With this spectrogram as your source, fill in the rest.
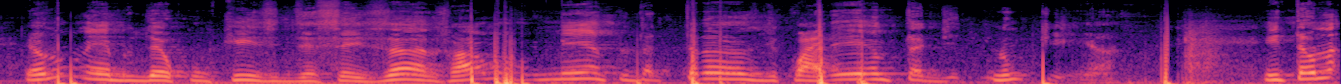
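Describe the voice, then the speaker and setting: There is noticeable noise in the background as a woman talks. Her pitch sits in the medium range and her intonation is lively. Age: 60s. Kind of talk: testimony.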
